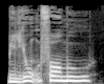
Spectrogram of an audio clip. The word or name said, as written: millionformue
